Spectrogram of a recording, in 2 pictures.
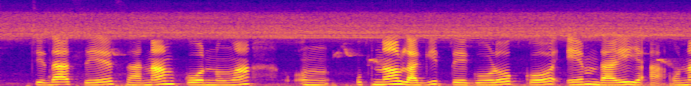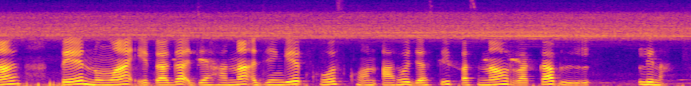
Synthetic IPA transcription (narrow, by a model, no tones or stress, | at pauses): t͡ʃɛd̪aʔsɛsanamkɔnɔwa | ut̪ʰnawləɡit̪̚ˀt̪ɛɡɔɽɔkɔɛmd̪aɽɛjaʔa̰ɔnat̪ɛnɔwaɛ̰ʈaɡaʔd͡ʒaɦanaʔd͡ʒɛŋɡɛt̪̚ˀkʰɔskʰɔnaɾɔd͡ʒast̪ipasnawɾakap̚ | lɛna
